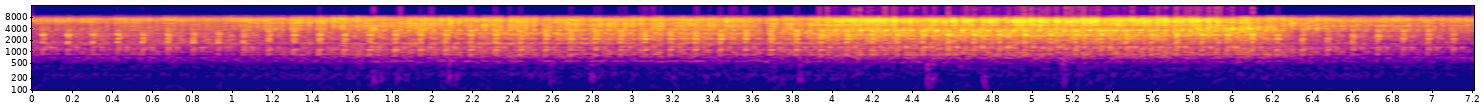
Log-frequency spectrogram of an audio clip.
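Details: Toyota 1KR-FE engine with new timing chain, tensioner and guide: crisp regular tapping about four per second over a steady idle, rising slightly with revs; mechanical knock, cause unknown.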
